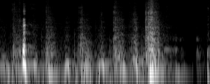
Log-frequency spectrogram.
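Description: Sawing: a few rasping strokes in an uneven back-and-forth rhythm, moderately quiet, the last ones trailing off into near silence.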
